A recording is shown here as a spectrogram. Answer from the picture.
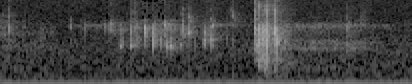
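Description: Eye wash solution squeezed from a plastic bottle into a small plastic eye cup: a faint trickle and patter of liquid, then a single short click a little past the middle.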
